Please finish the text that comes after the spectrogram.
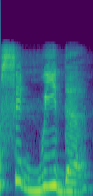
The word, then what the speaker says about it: seguida: Veja que eu não falo seguida, eu falo seguida. Às vezes, mas se eu deixasse só o G, eu ia falar segida. Não, você ia ler isso porque não tem o U. Mas a pronúncia aqui é de G, né?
